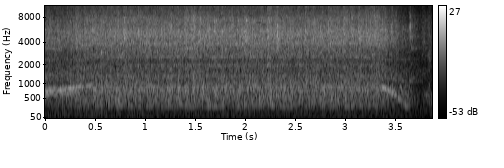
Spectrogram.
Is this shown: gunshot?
no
